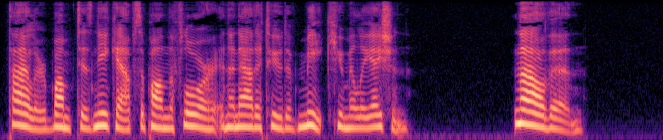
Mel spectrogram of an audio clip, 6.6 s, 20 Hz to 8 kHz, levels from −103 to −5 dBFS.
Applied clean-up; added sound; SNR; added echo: none; none; none; none.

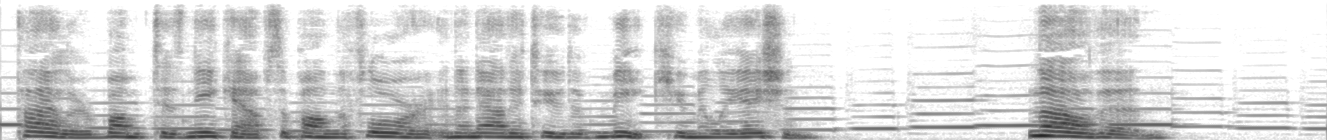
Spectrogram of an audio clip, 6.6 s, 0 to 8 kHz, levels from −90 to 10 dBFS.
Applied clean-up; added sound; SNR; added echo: none; Wind instrument, woodwind instrument; 17 dB; reverberation time 0.2 s.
